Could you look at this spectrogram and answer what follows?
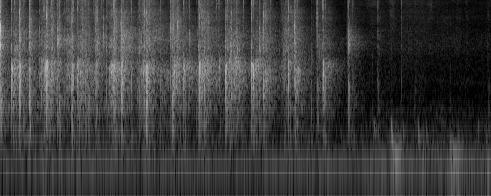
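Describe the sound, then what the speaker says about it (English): An audience at a youth media summit applauds a speaker with steady, close clapping that fades out after about three and a half seconds, leaving quiet room tone and a faint hum. "So please give Anne a round of applause."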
